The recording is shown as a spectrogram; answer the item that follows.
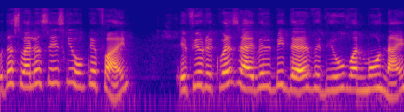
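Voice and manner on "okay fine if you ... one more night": normal talking voice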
